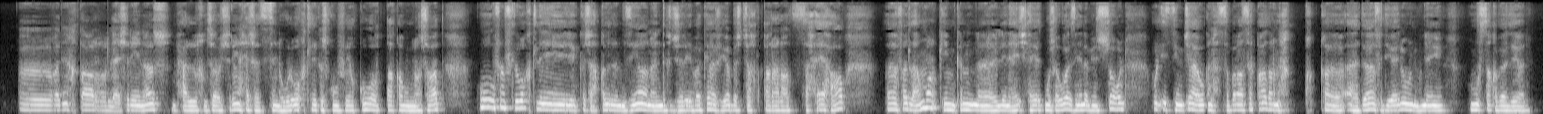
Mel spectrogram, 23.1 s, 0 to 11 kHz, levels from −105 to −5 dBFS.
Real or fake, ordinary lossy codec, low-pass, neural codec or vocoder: fake; AAC, 32 kbps; 9.9 kHz; codec, 16 kHz in and 24 kHz out, 2.2 kbps, FireRedTTS-2 codec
